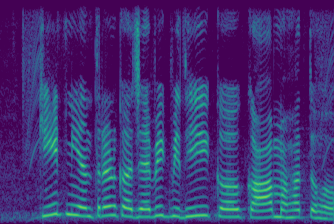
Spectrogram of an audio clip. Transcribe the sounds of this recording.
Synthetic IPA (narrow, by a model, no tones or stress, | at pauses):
kĩːʈnijə̃nt̪ɾəɳkad͡ʒɐjʋikʋid̪ʱikɐkaːmːɐɦɐt̪wɐɦɔ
